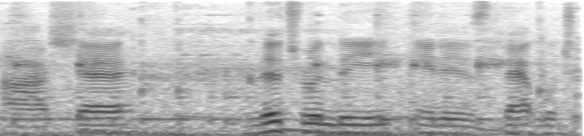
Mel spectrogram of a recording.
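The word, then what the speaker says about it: Àṣẹ: Now in the United States in particular, people will say Ashe and things like that, but note that the actual pronunciation is she, as in something similar to watershed or shed or shepherd, she, Ashe, and it comes from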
